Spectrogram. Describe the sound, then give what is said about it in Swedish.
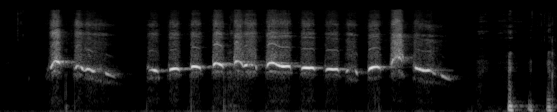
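Someone whistles a short melodic tune, a steady run of clear pitched notes with brief breaks, ending in a falling slide before a short non-whistled sound at the end. “Nu kanske du tyckte att jag visslade lite speciellt.”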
